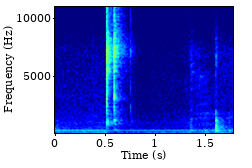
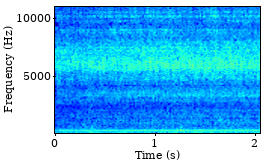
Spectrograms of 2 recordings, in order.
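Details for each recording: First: Kodak Retina IIIC shutter during servicing, slow speed set after moving gear train inward toward the cam: crisp release click, faint gap, closing snap barely a second later; timing still too quick, closer to 1/15, more adjustment needed. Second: Kodak Retina IIIC after shutter servicing, self-timer tested at 1/8 setting: steady even whirr about seven seconds ending in crisp shutter click; self-timer works nicely and runs smoothly.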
